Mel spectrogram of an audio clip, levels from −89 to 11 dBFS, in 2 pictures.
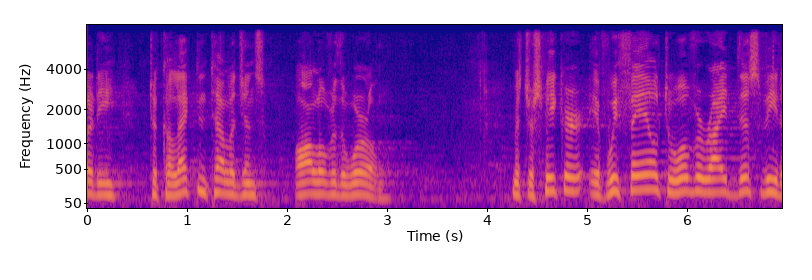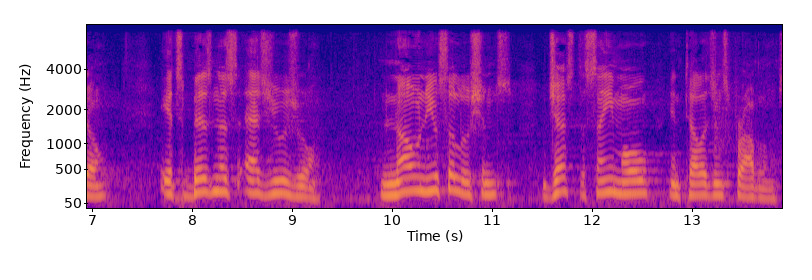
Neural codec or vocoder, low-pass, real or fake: none; 7.2 kHz; real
